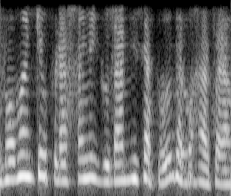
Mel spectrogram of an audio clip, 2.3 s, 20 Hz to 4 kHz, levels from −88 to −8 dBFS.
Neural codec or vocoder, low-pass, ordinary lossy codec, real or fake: codec, 24 kHz, 0.9 kbps, WavTokenizer, medium music audio release; 3.6 kHz; none; fake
